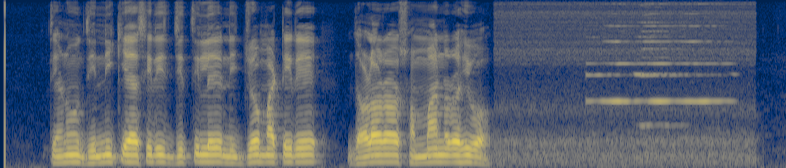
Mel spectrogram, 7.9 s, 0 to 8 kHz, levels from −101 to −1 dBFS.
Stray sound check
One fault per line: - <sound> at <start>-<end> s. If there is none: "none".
- squeak at 5.9-7.4 s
